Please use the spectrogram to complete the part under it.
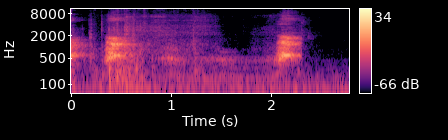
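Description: Two short barks from a dog indoors, about a second and a half apart, moderately near and sharp against a quiet room, with no talking.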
